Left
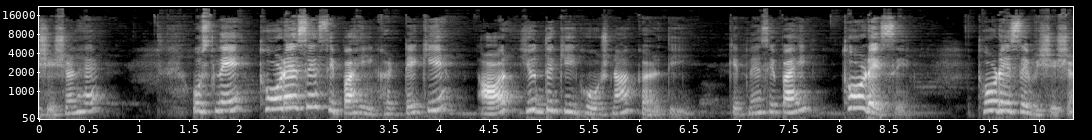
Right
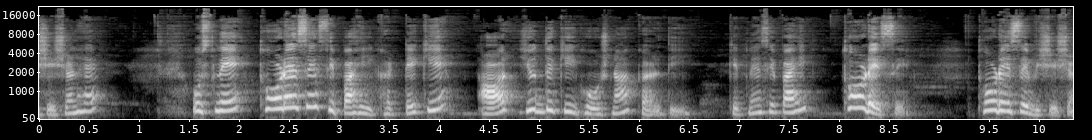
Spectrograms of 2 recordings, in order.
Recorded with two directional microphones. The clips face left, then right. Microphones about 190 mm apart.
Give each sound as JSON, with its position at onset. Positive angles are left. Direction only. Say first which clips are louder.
{"t": 0.0, "sound": "a woman's voice", "louder": "right 6 dB", "side_deg": -20}
{"t": 9.4, "sound": "speech", "louder": "right 7 dB", "side_deg": -20}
